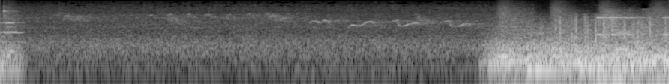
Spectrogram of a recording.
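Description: Quiet outdoor ambience with small-bird chirps, a short run of four or five rising-and-falling chirps about two seconds in. Loud music cuts back in just after three seconds.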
